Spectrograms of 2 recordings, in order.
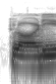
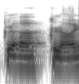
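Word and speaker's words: Claude: बाकी जितना मेरे को याद है एडब्ल्यूएस पे सिर्फ क्लडी ही क्लॉड है।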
